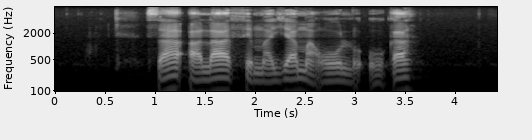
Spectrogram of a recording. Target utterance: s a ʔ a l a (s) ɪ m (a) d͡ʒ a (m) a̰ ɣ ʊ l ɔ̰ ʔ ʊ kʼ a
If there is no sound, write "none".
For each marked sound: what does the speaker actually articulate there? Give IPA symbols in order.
f, a, m

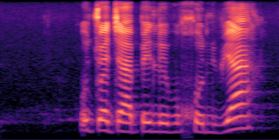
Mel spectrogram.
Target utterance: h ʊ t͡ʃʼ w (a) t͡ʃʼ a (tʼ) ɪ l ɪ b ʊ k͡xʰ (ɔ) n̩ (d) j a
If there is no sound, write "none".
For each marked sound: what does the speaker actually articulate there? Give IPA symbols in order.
a, pʼ, o, b

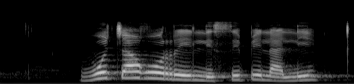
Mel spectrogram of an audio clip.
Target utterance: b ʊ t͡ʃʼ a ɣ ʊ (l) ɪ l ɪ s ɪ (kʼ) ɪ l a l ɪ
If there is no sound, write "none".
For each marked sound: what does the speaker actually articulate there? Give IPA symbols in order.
r, pʼ

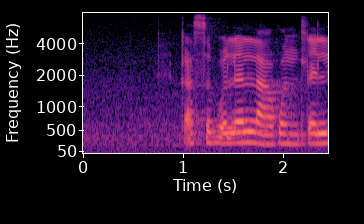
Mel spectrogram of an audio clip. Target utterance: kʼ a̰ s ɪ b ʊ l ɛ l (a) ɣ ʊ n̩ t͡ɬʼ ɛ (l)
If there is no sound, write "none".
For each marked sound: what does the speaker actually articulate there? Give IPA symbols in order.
a, l

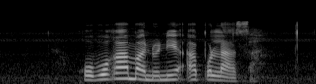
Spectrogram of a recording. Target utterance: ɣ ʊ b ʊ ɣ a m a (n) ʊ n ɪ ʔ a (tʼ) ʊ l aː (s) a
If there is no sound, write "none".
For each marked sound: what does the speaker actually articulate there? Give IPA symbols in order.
n, pʼ, s

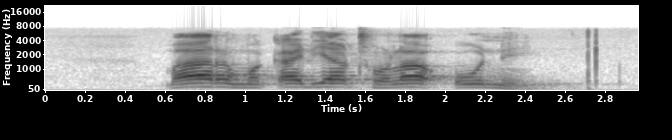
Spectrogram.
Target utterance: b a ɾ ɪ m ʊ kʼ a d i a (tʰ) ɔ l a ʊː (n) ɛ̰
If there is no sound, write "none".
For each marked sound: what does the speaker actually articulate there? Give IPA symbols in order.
tʰ, n

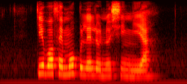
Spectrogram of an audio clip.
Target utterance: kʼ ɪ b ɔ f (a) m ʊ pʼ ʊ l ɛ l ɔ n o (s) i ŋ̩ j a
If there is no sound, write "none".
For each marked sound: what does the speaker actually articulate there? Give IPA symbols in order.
ɛ, ʃ

